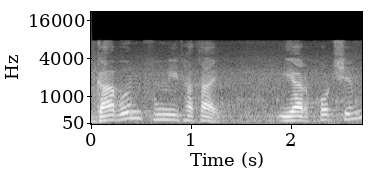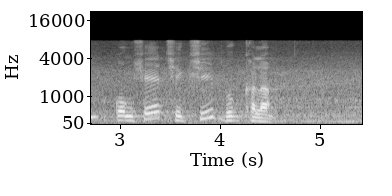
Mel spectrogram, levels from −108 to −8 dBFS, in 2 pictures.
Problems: constant background noise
